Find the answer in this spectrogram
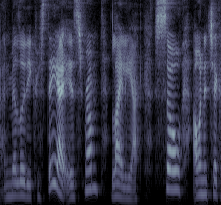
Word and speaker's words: Liliac: I said it wrong in my last reaction video. I said lilac, like the color, the flower. But the band's name is Lilac, and that is actually Romanian for bat.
